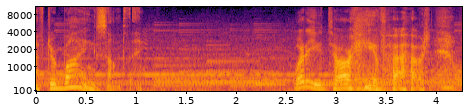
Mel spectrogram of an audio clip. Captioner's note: laughing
